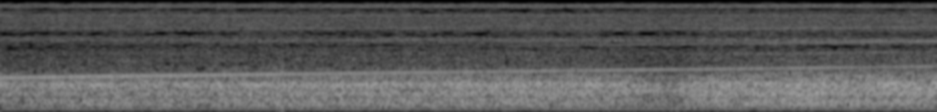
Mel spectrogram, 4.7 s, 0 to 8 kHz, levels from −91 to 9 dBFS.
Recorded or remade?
recorded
